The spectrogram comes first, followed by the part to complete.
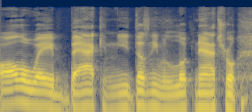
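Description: At a fairly quick pace, a man talks in a normal speaking voice with ordinary pitch variation. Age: 30s. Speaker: touring drummer. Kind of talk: casual interview chat.

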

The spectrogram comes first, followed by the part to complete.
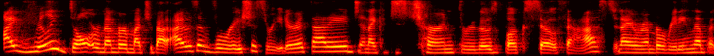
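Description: A woman speaks at a medium pitch with an animated tone. Her pace is fairly quick and her intonation lively. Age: 30s. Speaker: fashion editor. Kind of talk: casual chat.

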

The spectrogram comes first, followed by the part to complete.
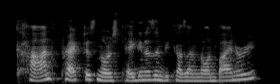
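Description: A woman speaks in a German accent at a medium pitch. Her intonation is fairly even, and the background is quiet. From northern Germany, near Danish border. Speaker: witchcraft YouTuber. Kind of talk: casual interview. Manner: hesitant, many fillers.

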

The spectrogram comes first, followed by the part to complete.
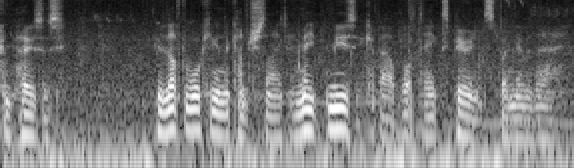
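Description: Over noticeable background noise, a man speaks at a fairly quick pace in a fairly low pitch, with ordinary pitch variation. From Somerset, England. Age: 50s. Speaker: podcast host. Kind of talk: casual chat; scripted narration. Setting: outdoors.

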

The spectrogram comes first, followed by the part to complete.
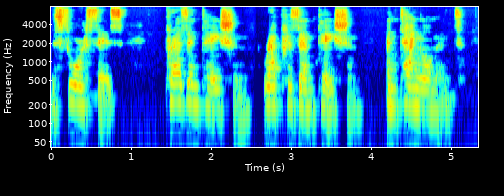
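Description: Speaking fairly slowly with a Hungarian accent, a woman holds a medium pitch in a flat, monotone delivery. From Romania, Hungarian-speaking village. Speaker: professor. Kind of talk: interview.

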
